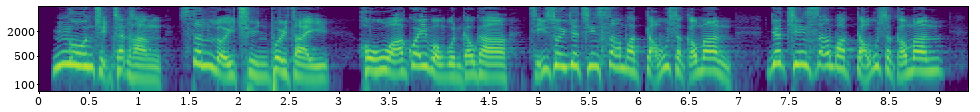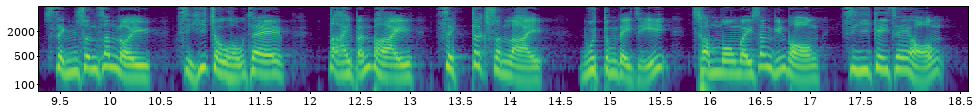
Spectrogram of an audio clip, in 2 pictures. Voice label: 男粤 广告 促销 激情; 粤语; 治记车行

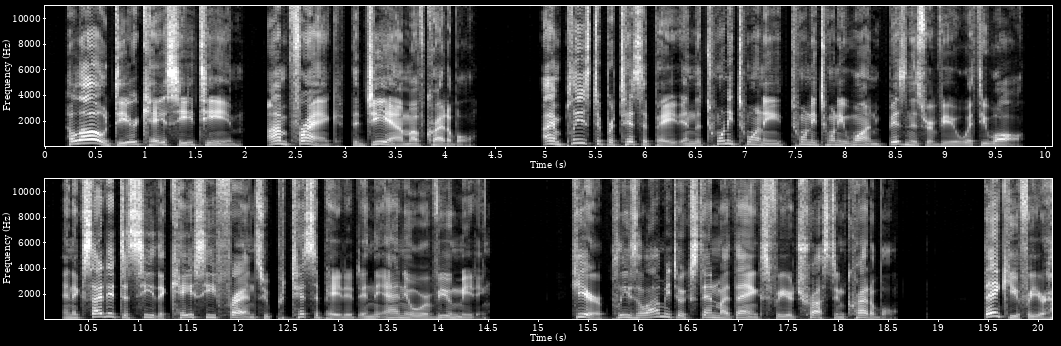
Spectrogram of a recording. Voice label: 外籍男英 外语 美式英语; 飞碟说风格

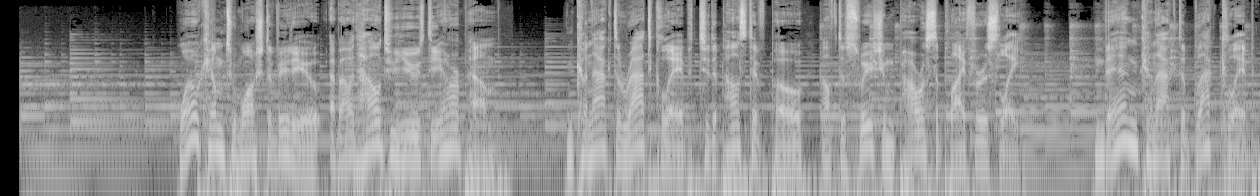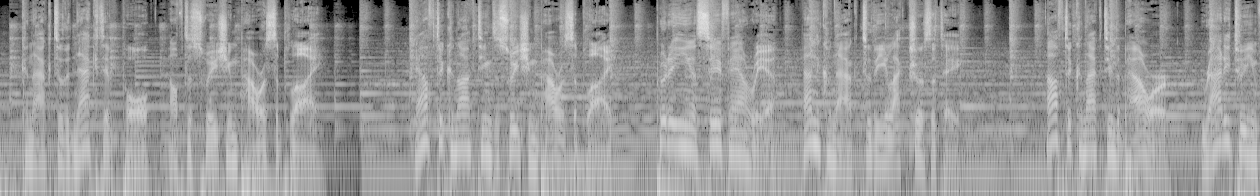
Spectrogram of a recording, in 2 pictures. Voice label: 男英 多媒体 培训课件 操作视频讲解; 英语

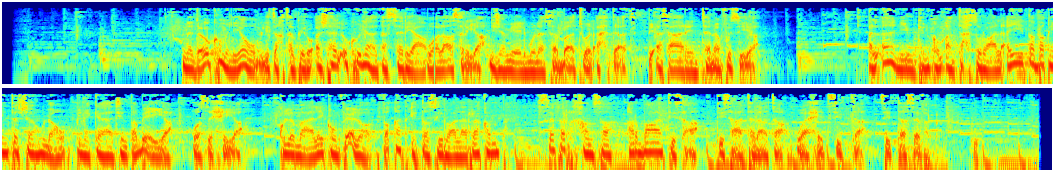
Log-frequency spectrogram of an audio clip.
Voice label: 阿拉伯语男 外语 小语种 轻快

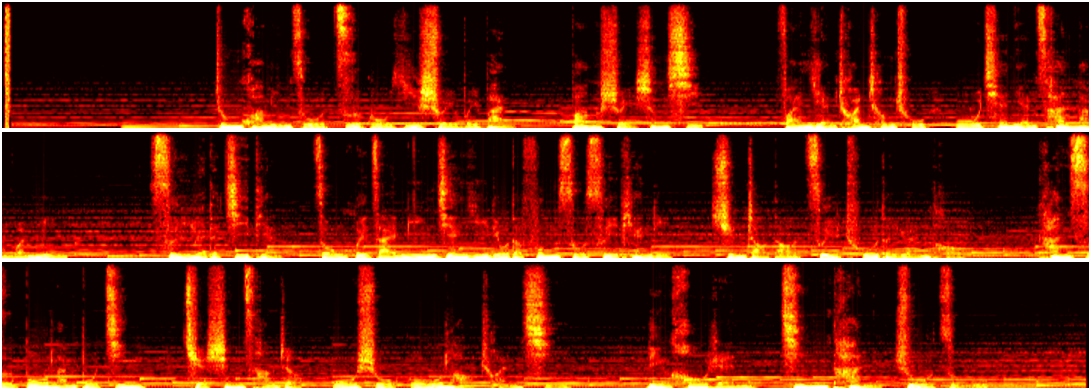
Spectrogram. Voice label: 纪录片 民俗纪录片 高跷, 男国; 凌源高跷

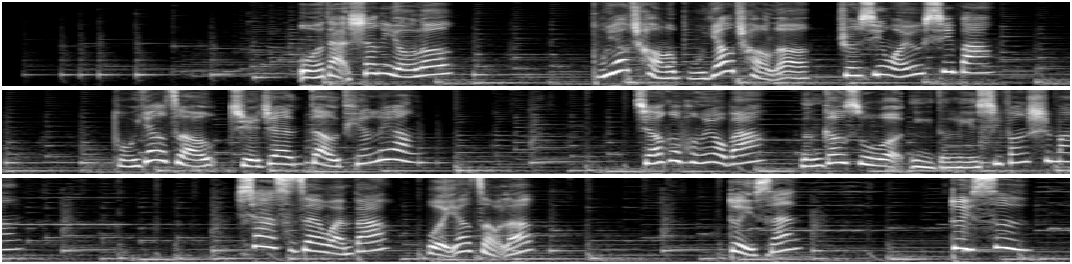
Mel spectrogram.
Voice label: 动画 游戏 台湾腔麻将, 女

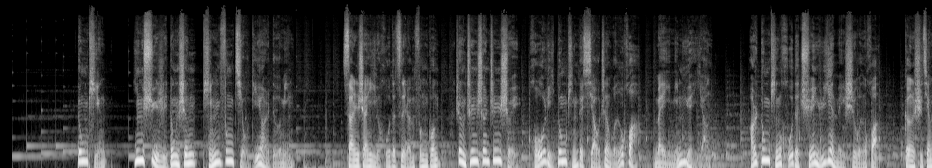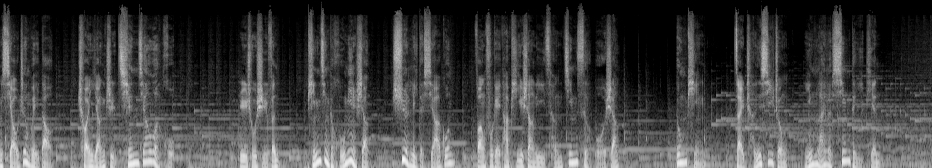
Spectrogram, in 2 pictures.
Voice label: 纪录片 舌尖 舌尖风, 男

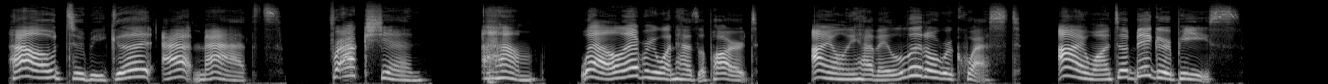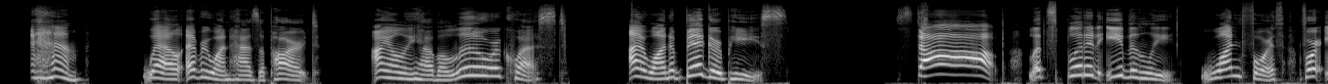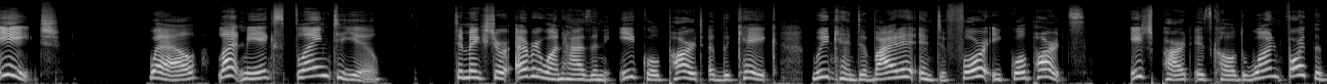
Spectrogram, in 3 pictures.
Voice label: 美式英语 卡罗尔主角男童, 外语

